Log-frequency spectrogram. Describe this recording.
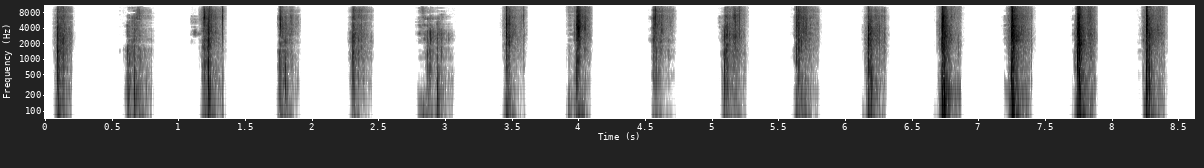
Stone Steps
The sound of walking on a concrete body. Enjoy!
ground, concrete, stone, walking, feet, steps, footsteps, walk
